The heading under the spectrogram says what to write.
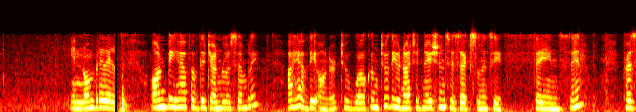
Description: An adult female is speaking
